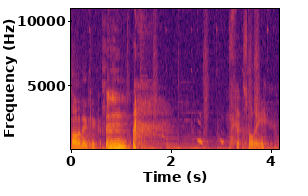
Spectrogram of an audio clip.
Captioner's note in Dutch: lacht schuldbewust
